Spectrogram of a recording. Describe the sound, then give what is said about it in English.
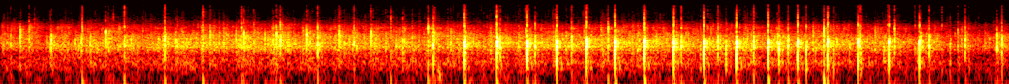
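A crowd applauds Lucia McBath, Jordan Davis's mother, steadily for about ten seconds, dense overlapping claps with sharp individual hand strikes, growing slightly louder toward the end. No one speaks. “Also, I want you to actually give a round of applause to Jordan Davis's mother, who is here, Lucia McBath.”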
